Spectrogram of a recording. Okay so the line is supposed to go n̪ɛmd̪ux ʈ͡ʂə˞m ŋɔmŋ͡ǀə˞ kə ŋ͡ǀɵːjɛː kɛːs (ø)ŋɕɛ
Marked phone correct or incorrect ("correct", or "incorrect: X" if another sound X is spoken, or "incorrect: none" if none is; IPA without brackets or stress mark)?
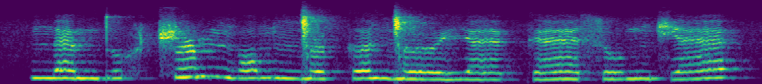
incorrect: u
